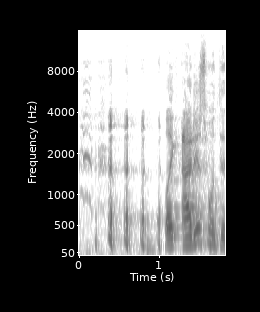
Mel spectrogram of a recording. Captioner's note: laughing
